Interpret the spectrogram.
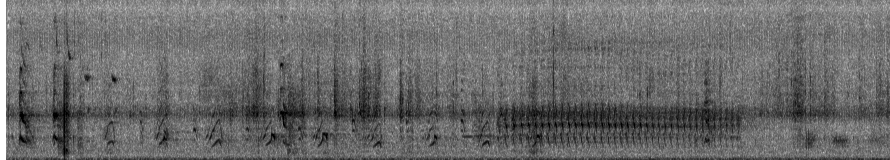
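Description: Small birds chirping with short rising-and-falling calls, then one fast, even trill lasting about two and a half seconds from around five seconds in, over a steady low rumble. A single sharp knock is heard just over half a second in.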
